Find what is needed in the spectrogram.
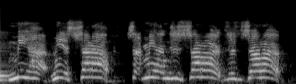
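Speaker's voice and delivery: high, exasperated mock husband begging her to stop; imitating the husband. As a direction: squeak it out like a fed-up husband. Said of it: "And her husband's like".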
